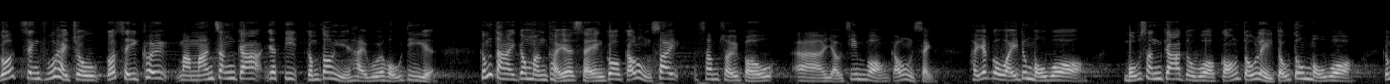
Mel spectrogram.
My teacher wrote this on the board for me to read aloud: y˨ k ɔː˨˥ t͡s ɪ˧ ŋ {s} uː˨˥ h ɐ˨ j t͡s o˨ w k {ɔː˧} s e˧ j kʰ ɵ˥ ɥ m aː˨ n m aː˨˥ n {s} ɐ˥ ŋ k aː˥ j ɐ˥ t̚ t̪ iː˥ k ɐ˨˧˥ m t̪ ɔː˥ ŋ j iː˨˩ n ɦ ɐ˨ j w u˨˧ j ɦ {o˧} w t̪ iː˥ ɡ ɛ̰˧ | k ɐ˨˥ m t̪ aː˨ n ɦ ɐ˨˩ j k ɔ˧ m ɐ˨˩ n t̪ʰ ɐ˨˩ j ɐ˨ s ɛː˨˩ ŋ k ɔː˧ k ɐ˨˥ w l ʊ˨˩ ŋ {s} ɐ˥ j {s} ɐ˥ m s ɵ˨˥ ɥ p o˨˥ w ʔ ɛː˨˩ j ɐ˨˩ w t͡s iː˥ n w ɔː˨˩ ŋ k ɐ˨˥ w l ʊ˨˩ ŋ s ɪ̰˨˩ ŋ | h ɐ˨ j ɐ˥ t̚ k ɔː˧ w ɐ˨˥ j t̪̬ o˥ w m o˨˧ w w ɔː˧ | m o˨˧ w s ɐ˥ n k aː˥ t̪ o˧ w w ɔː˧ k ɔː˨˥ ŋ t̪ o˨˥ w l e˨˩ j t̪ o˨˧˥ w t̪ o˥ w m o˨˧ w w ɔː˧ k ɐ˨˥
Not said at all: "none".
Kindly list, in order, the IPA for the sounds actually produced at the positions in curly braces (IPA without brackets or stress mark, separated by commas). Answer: f, ɔː˨˥, t͡s, o˨˥, s, s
